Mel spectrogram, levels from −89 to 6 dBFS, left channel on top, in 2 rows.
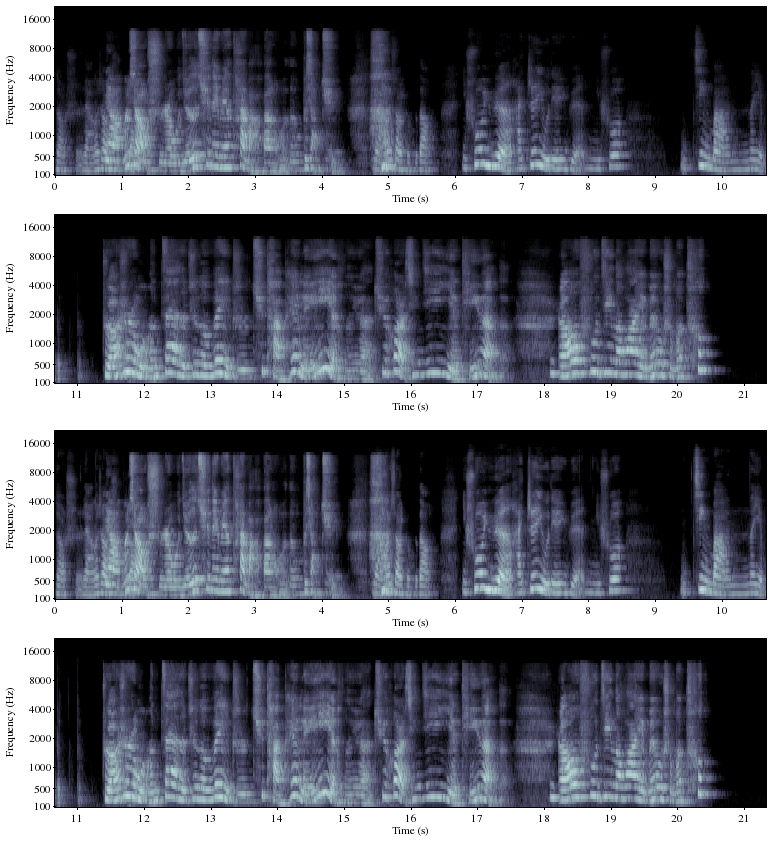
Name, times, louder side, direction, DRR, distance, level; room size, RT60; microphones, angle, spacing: voice 1, 0.0-0.8 1.1-1.3 4.0-4.3 4.8-8.6 9.4-11.1 11.8-11.9 18.1-18.2, right 4 dB, 80° right, 0.9 m, -26 dB
voice 2, 0.7-5.1 11.4-20.4, right 1 dB, 30° right, 3.3 m, -23 dB
14.5 x 6.2 x 7.8 m
head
